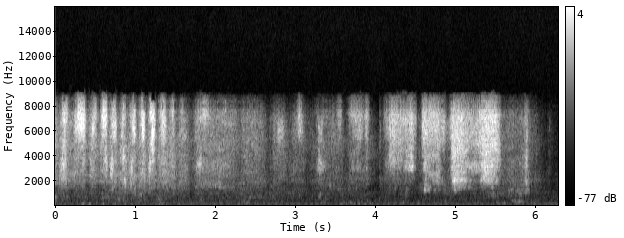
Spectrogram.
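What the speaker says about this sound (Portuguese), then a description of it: "Caprichem bem na lixa, que faz toda a diferença a qualidade do trabalho." Sandpaper rubbed by hand over MDF on a small jewelry box, smoothing the raised fibers: a run of close, rhythmic scratchy strokes, quicker at first, then broader, heavier passes toward the end.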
